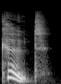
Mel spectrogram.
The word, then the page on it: coat: British English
